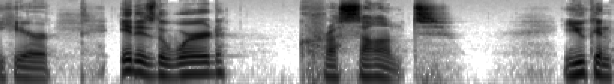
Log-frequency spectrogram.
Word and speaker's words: croissant: all french and fancy i say croissant there's no r sound in there cuason um but this one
